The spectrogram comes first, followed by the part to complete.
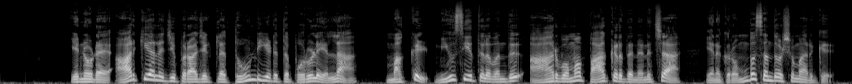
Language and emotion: Tamil, happy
